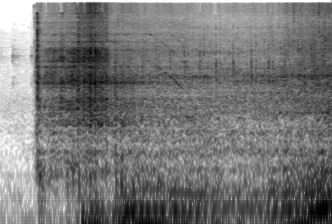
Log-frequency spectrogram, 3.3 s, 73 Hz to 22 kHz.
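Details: Classic Mini Cooper being recommissioned, new full exhaust fitted, starter motor previously blown, charging 13.8 V: sharp catch after a brief crank, then steady, even low idle; starts cleanly and runs smoothly.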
